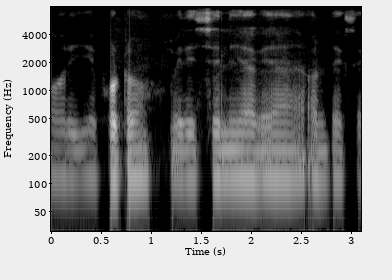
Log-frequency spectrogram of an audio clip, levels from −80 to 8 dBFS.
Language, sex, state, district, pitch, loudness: Hindi, male, Bihar, Araria, 115 Hz, -25 LUFS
